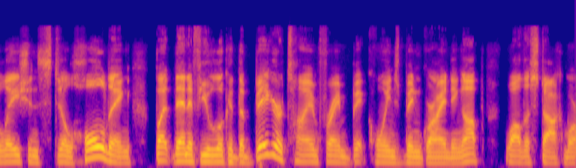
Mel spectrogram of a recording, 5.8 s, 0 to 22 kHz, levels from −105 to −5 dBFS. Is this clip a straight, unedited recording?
yes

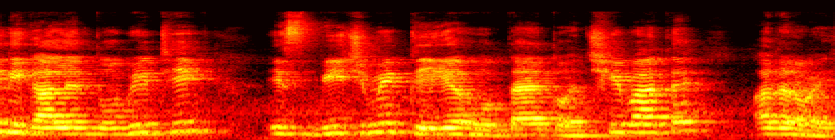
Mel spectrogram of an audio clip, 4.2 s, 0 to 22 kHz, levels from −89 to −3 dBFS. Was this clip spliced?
no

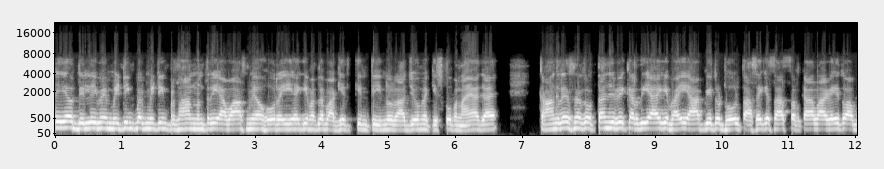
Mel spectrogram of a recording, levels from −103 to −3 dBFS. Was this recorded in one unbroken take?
yes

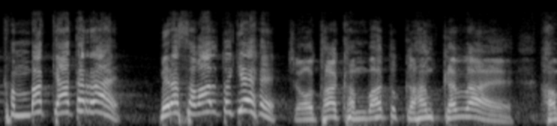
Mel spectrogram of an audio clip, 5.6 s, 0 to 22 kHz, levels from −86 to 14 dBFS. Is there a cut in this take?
no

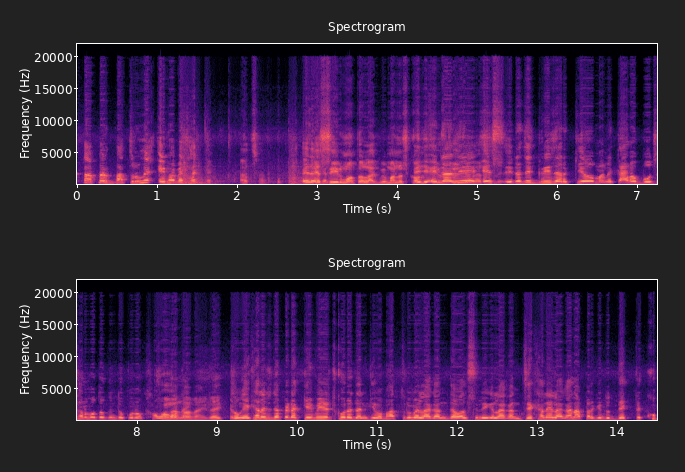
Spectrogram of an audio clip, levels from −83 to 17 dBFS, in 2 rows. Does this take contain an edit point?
no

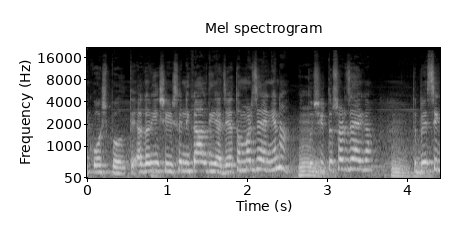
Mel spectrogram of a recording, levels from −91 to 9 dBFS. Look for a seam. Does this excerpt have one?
no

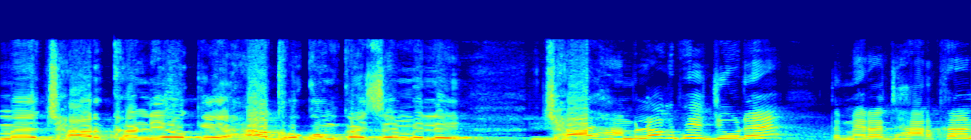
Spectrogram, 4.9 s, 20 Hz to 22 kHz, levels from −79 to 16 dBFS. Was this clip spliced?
yes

